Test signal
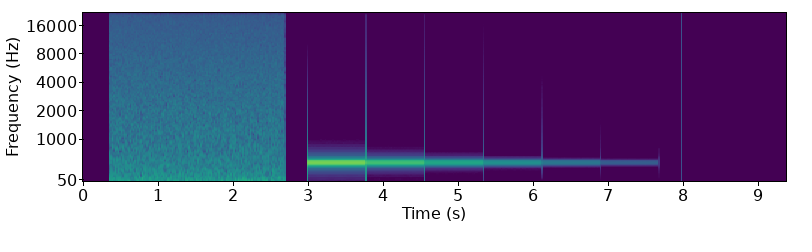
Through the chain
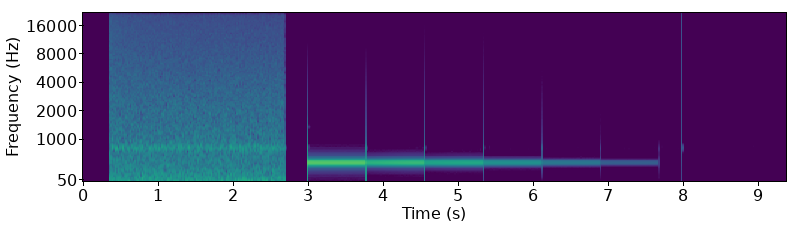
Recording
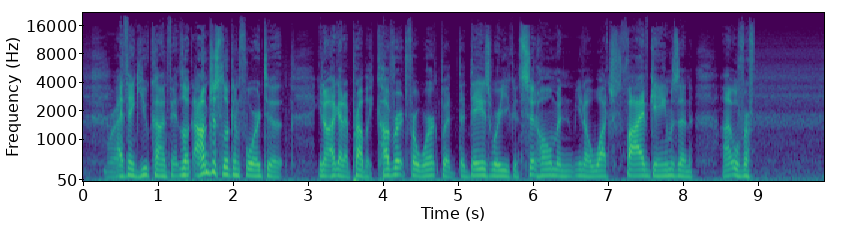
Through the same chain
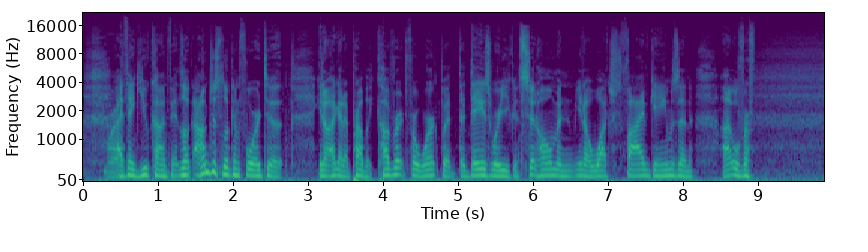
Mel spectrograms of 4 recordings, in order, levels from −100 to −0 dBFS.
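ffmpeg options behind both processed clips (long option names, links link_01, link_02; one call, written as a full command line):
ffmpeg -i in.wav -filter_complex "[0:a]equalizer=frequency=800:width=5.7:gain=11.5,acrossover=split=370[link_01][link_02];[link_02]acompressor=threshold=-39dB:ratio=6:attack=35:release=811:knee=6:detection=rms[link_03];[link_01][link_03]amix=inputs=2:normalize=0,adynamicequalizer=threshold=0.00112:dfrequency=3800:dqfactor=0.7:tfrequency=3800:tqfactor=0.7:attack=5:release=100:ratio=0.375:range=1.5:mode=cutabove:tftype=highshelf" out.wav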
